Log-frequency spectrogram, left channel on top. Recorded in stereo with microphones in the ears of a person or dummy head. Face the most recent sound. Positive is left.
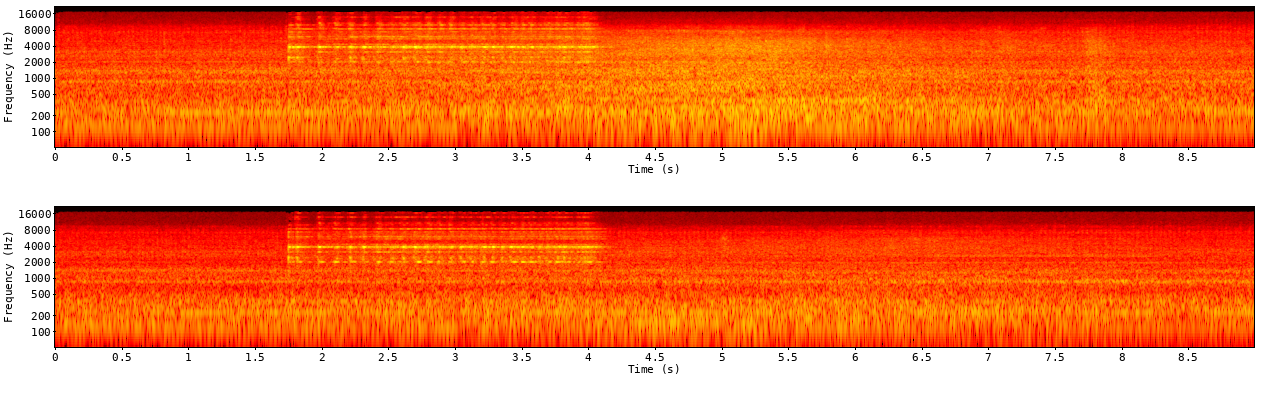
turn(degrees=-5)  # may be behind; listen again after turning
